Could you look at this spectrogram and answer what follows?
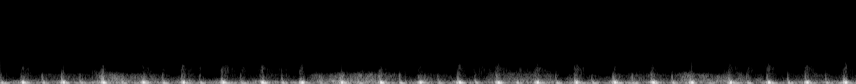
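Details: Self-recorded phonocardiogram of an adult's chest, with ECG, after rapid squats with breath-holding and exhalation, an experiment meant to induce a temporary arrhythmia; sinus tachycardia at about 150 beats a minute.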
